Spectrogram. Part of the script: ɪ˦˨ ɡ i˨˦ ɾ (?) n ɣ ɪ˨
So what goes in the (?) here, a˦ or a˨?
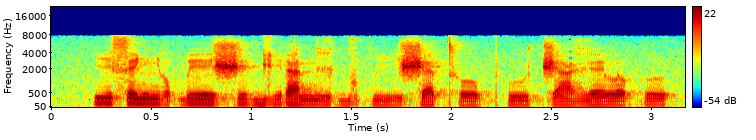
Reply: a˦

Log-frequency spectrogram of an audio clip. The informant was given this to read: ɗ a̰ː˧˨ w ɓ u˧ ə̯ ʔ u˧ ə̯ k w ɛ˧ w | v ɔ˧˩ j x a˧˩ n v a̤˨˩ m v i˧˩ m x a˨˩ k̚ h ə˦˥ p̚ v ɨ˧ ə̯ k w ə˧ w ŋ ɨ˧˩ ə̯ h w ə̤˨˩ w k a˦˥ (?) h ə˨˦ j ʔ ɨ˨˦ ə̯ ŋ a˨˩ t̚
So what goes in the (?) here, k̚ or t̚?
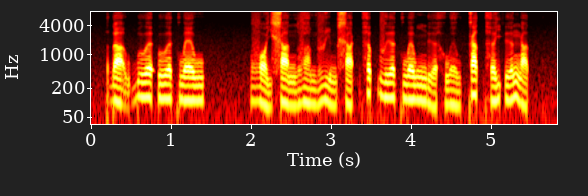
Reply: t̚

